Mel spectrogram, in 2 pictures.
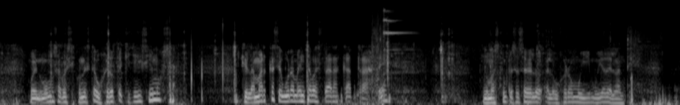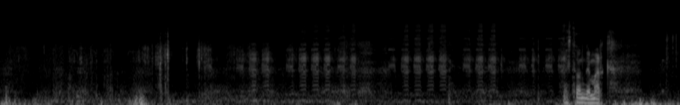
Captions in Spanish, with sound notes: bueno, vamos a ver si con este agujero que hicimos, que la marca va a estar aquí atas, solo que empecé a hacer el agujero muy adelante (sonidos del bep y vibración del pin pointer) ahí esta donde marca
